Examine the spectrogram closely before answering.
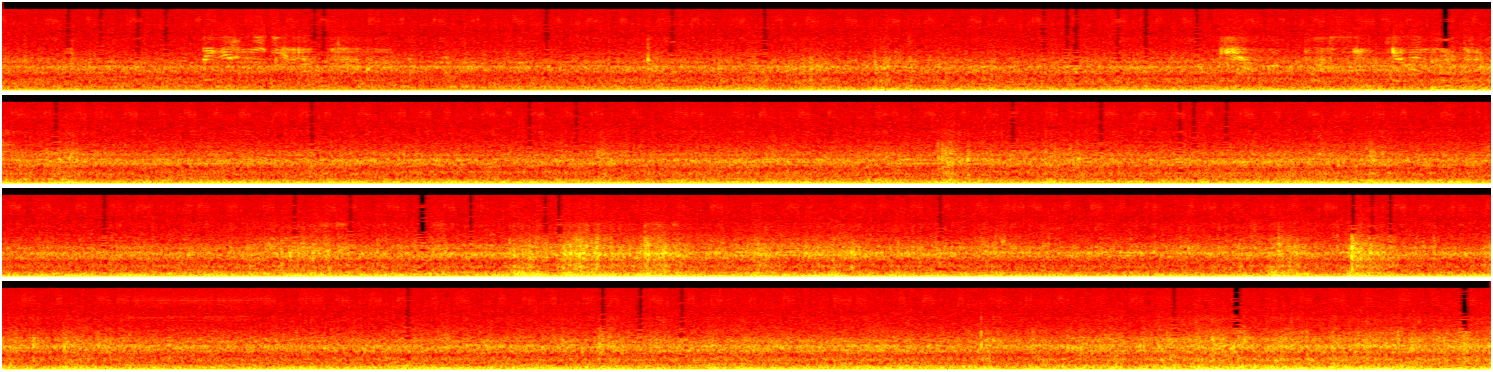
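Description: A car engine hums steadily while driving slowly.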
